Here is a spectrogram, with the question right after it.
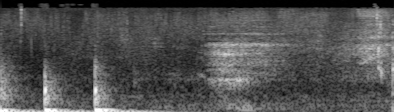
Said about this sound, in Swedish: Sen knackar jag lite i bordet.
